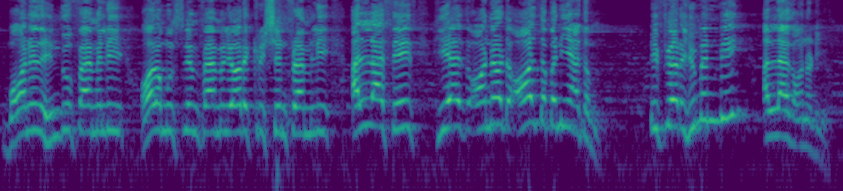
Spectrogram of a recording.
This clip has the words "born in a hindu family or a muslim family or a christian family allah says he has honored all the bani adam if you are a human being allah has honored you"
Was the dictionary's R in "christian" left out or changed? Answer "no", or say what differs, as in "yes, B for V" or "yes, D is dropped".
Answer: no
